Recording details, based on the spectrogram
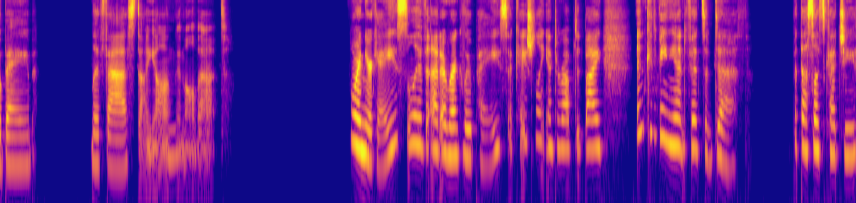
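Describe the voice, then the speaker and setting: Woman acting a wry, slow-talking female vampire. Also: on the high side. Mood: wry, resigned. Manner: sardonic, teasing, casual, swearing. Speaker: audio roleplay voice actress. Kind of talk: intimate audio roleplay acting.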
